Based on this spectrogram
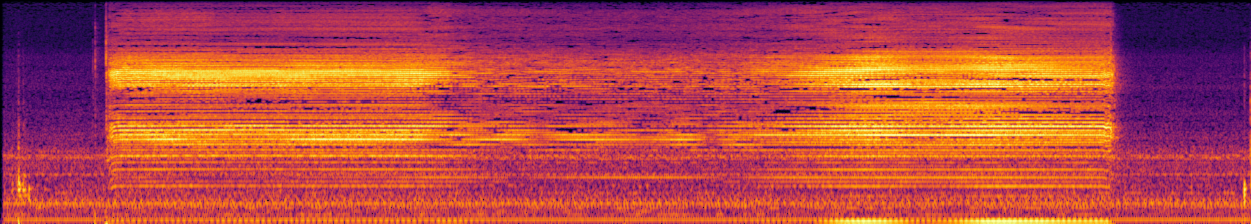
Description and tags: Here i recorded an electric shaver going on and off.
electric-shaver, bathroom, shaver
